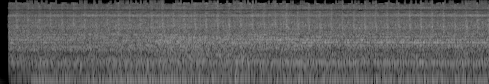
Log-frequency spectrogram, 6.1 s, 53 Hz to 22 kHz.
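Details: Suzuki SJ413 1.3L engine idling smoothly and evenly with a steady beat, no stumbles, pops or knocks, after fitting a new Toyota 3K carburetor and carb-base gasket and setting ignition timing to cylinder one; normal idle.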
